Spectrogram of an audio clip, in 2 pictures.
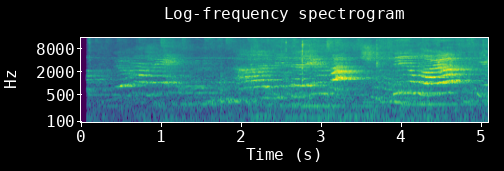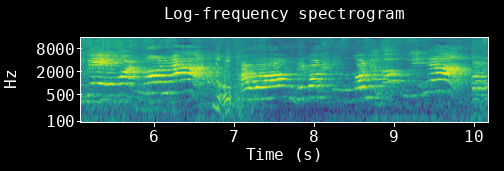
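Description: Speech only: a woman and a young child talking in Vietnamese.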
